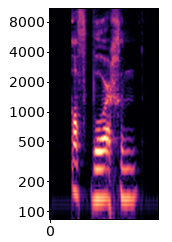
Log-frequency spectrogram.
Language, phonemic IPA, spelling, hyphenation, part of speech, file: Dutch, /ˈɑfˌbɔr.ɣə(n)/, afborgen, af‧bor‧gen, verb, Nl-afborgen.ogg
- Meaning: to borrow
